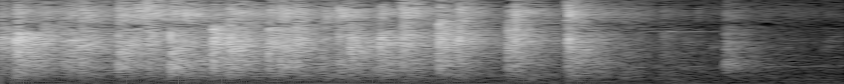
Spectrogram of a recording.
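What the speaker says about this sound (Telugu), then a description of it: "Very good. క్లాప్స్ కొట్టండి." A classroom of children claps during a maths lesson on shapes. A quick series of close clapping bursts runs steadily, then thins out and fades toward the end.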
